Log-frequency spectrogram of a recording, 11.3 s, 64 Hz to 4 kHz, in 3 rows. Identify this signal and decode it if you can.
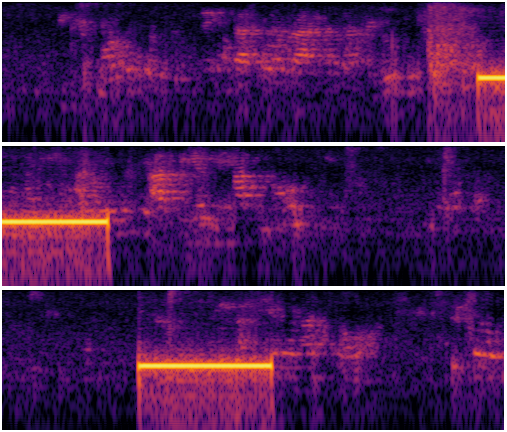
Ringback tone (Europe, 425 Hz), with speech.
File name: out- -2008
